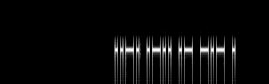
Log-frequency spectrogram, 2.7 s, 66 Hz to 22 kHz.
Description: Morse code, heard as a keyed tone, about 46 wpm, 700 Hz. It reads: FLAKE
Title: Multi-letter Phonemes 45wpm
